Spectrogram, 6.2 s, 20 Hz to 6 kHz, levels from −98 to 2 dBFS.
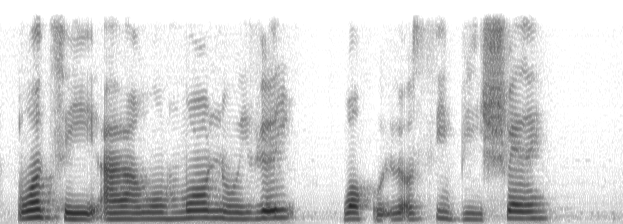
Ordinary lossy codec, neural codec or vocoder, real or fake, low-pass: none; autoencoder, 22.05 kHz, a latent of 192 numbers a frame, VITS, trained on one speaker; fake; 5.4 kHz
